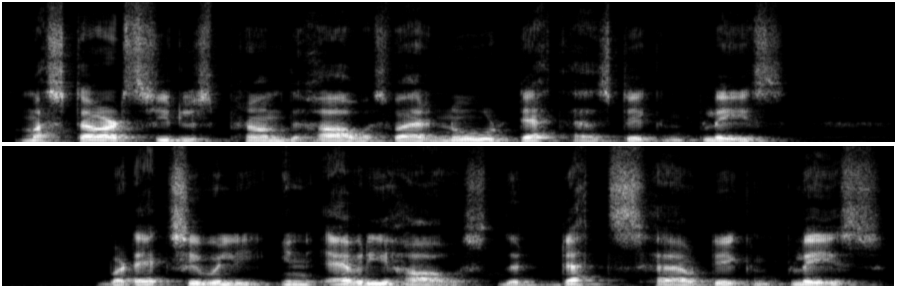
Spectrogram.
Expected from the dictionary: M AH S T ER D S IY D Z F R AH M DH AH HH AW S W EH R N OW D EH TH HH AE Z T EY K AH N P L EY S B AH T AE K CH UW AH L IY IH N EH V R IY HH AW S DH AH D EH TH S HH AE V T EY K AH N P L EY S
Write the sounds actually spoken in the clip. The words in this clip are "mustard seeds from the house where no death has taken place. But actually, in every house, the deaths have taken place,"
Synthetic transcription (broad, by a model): M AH S T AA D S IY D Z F R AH M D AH HH AW S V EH R N OW D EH T HH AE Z T EY K AH N P L EY S B AH T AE K CH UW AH L IY IH N EH V R IY HH AW S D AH D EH T S HH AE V T EY K AH N P L EY S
